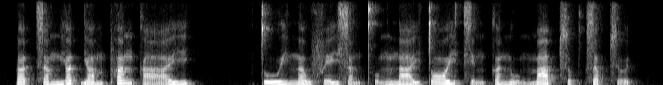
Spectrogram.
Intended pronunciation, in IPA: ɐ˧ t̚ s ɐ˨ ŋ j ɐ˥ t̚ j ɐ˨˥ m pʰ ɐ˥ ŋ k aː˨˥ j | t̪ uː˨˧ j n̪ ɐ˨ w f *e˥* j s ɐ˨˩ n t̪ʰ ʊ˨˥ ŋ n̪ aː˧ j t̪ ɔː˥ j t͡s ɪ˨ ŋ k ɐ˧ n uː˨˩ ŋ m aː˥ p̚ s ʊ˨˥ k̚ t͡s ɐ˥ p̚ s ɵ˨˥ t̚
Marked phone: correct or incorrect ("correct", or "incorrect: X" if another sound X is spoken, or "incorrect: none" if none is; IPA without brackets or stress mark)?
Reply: incorrect: e˨˧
